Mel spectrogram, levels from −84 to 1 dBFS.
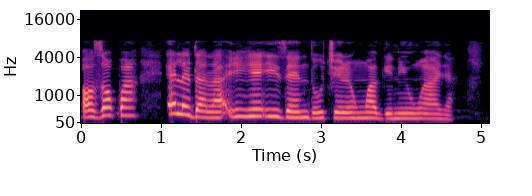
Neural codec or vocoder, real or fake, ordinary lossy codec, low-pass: none; real; Opus, 64 kbps; 7.2 kHz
